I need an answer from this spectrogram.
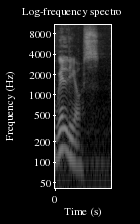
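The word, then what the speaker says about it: Wilios (Ϝίλιος): But Ilios has lost its W, its digamma from ancient Greek. Originally it would have been pronounced Wilios.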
